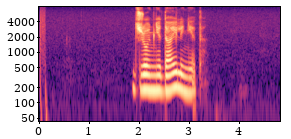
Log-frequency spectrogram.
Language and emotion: Russian, neutral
